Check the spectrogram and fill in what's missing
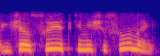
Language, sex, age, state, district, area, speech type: Kashmiri, male, 18-30, Jammu and Kashmir, Kupwara, rural, conversation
